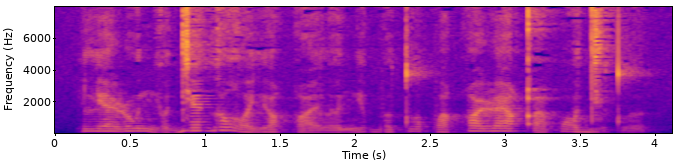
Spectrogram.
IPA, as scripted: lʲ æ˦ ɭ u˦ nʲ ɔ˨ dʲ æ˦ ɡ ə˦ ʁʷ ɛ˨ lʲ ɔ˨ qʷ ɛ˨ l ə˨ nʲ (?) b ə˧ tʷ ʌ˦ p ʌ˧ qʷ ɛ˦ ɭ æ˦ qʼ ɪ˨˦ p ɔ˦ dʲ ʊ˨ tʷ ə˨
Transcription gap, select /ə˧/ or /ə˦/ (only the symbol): ə˧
